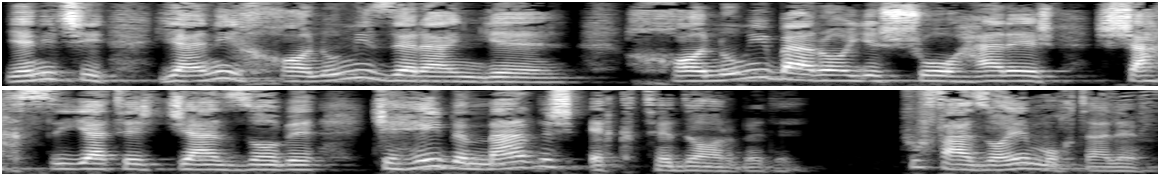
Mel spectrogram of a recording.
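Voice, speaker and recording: A man from Iran gives a lecture on family life. He is emphatic, asks rhetorical questions and answers them himself, and draws key phrases out slowly before speeding up. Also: mid-range voice, lively intonation, a little mellow.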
